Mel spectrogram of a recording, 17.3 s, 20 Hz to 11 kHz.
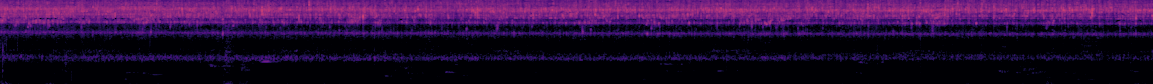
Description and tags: Fizzy Water 02
Sound of fizzy water
Water, Bubbles, Fizz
